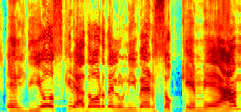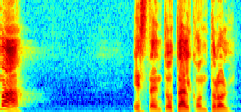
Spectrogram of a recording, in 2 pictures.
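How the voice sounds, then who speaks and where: A man's voice: sits high, pushed and bright, no echo. A man preaching a sermon as a pastor, earnest and emphatic, repeating phrases for stress.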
